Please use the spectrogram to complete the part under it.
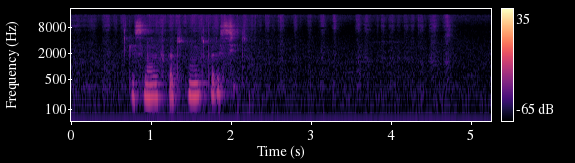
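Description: A paintbrush softly strokes across paper.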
